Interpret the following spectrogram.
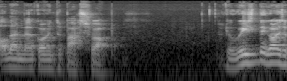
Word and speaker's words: Bastrop: test tunnel and bastrop and that's how you pronounce it bastrop test tunnel these are important kind of learning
